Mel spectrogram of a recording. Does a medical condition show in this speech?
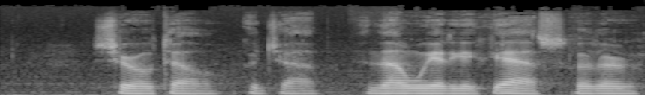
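Yes: Parkinson's; Parkinson's attributed to Agent Orange exposure during Vietnam service, walking affected; speech very significantly affected, hard time talking.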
